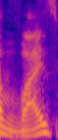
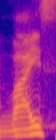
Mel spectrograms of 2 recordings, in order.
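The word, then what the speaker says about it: wise: वो बड़ा वाइज मैन है। वाइज, ज, नॉट स। सा साउंड नहीं यहाँ पे आ रही, वाइस नहीं हम कहते, हम क्या कहते? वाइज, वाइज, वाइज। ई साइलेंट होगा।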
